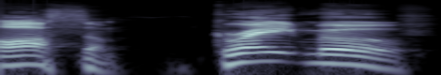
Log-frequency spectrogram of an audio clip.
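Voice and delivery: dry mocking sarcasm. Reacting to news of a baseball team's trade interest: sarcastic. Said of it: "Is that sarcastic?".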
